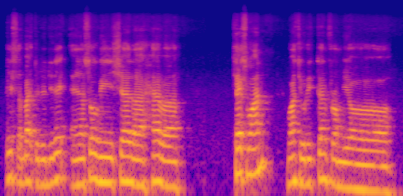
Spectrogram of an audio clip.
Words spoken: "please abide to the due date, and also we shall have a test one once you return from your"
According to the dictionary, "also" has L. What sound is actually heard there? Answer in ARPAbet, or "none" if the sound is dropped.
none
